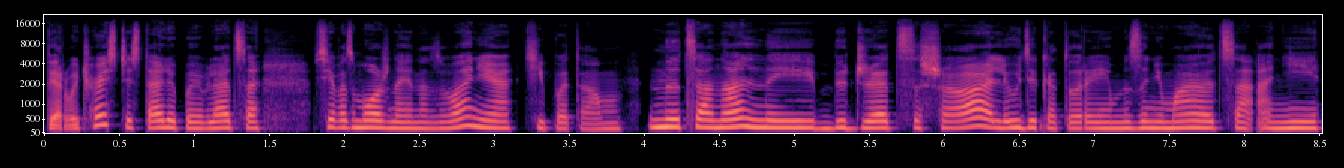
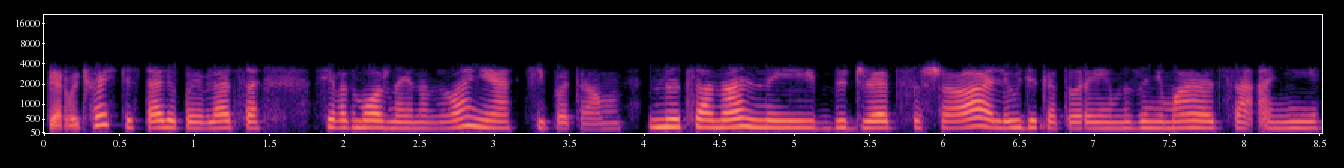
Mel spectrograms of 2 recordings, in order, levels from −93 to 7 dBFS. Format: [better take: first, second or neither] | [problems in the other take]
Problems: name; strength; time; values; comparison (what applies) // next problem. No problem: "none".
first | phone-call audio; nothing above 3.5 kHz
